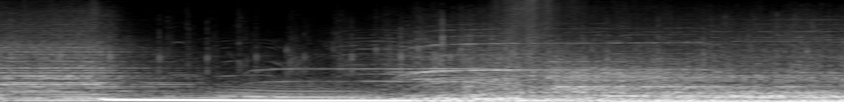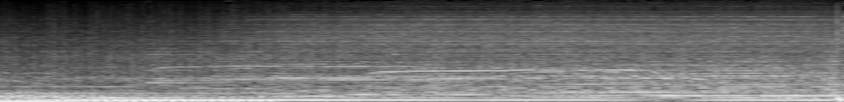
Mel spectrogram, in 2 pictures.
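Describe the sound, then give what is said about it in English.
A large crowd roars and shouts together, a loud, dense wall of voices that erupts after a brief pause and holds steady for over ten seconds, with rising and falling cries above it. “Loose, loose, loose the lion. I want to hear you roar.”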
